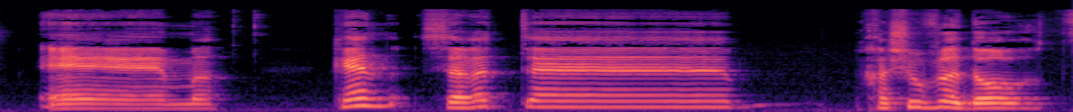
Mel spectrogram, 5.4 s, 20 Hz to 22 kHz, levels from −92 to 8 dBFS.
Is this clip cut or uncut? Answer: cut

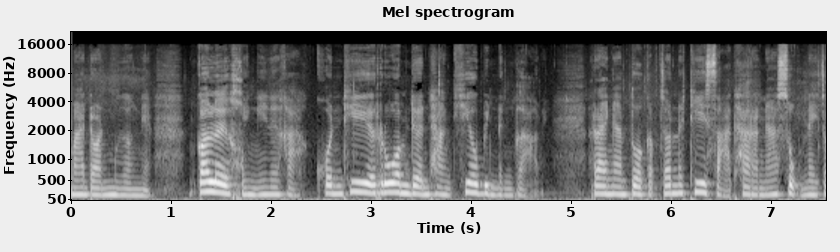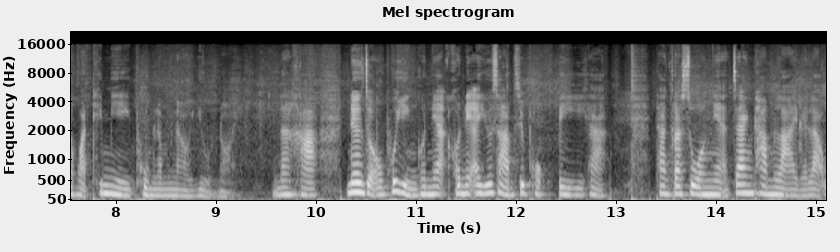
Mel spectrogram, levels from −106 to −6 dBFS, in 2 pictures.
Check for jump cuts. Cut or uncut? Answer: cut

